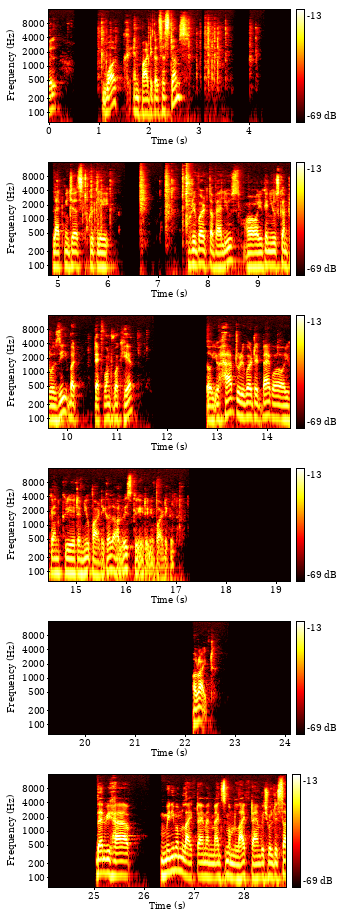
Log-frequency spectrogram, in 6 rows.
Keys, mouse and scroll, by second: 0.0 click, 4.7 Right, 7.5 Return, 9.2 ctrl+z, 15.0 click, 20.6 click, 28.6 click.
